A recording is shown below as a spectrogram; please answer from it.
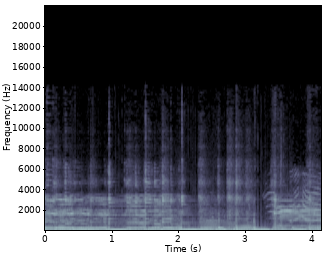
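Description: Live country band playing: fiddle, acoustic guitar, drum kit and pedal steel guitar over a walking low bass line. About three and a half seconds in, a run of high notes slides up in pitch.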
